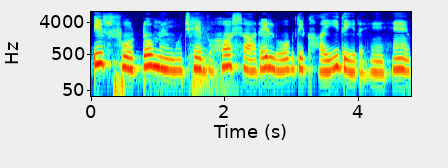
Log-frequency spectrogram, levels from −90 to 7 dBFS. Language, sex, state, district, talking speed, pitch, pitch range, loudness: Hindi, female, Madhya Pradesh, Katni, 135 wpm, 195 Hz, 180-215 Hz, -15 LUFS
